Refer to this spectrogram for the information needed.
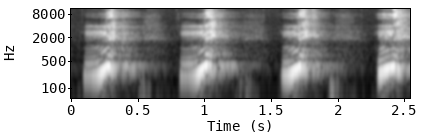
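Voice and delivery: Н held as a clear, separate nasal sound each time; sound Н drilled. Shown as a demonstration. Teacher drills the sound Н with the class, clearly. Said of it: "Вимовимо зі мною разом Н".

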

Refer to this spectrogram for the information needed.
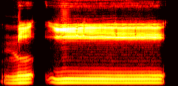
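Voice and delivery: মি, ই drawn out slowly; long held i sound; stretched vowel. Shown as a demonstration. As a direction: hold the ই in মি for one alif. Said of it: "ইয়ার নিচে খারাজের এক আলিফ".

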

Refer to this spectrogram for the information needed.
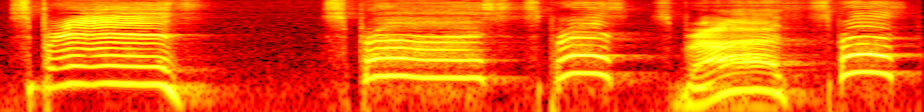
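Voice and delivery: very high triumphant cries; gleeful yell. Acted. Turkeys springing a trap on the Pilgrims, gleeful. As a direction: shout it to startle the Pilgrims. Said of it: "four turkeys yelled".

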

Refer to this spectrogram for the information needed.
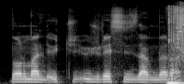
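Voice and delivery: ordinary talk, nothing marked

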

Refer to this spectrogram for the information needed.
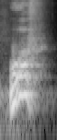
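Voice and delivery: one sharp high woof to scare mice; quick scaring bark; dog bark. A narrator's reading. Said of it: "with a bark".

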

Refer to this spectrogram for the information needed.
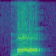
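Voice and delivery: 마 falling, loud; fourth tone. Shown as a demonstration. Host repeats fourth tone for scold, loud. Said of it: "사성으로 하면 혼내다".

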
